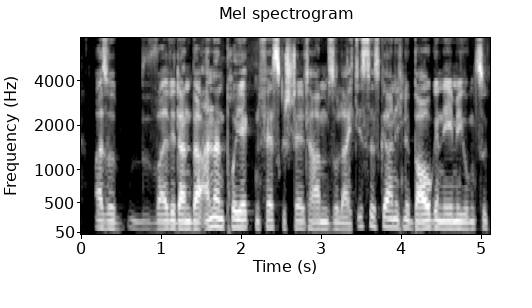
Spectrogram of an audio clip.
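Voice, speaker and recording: A man talks at a very fast pace with a fairly low pitch and a dark, mellow tone on a very clean recording with a silent background. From Germany, near Dutch border. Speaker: former climbing gym owner. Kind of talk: interview.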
